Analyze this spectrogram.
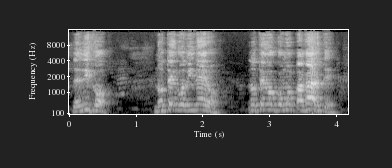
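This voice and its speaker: A man preaching a sermon emphatically, asking rhetorical questions and rising to shouts. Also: very high voice, a little slow, soft background music. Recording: echoey room, voice from a distance.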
